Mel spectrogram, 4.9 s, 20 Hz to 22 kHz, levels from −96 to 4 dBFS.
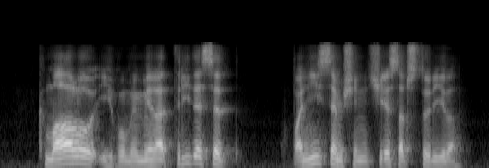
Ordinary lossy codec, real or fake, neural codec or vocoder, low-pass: none; fake; codec, 16 kHz, 0.7 kbps, FocalCodec; 7.2 kHz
